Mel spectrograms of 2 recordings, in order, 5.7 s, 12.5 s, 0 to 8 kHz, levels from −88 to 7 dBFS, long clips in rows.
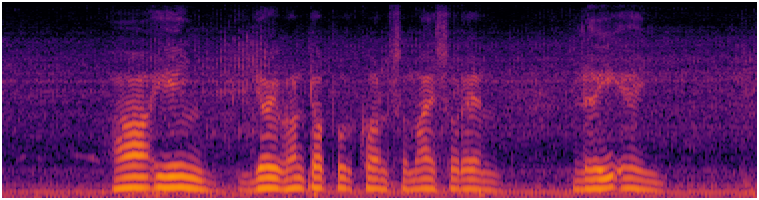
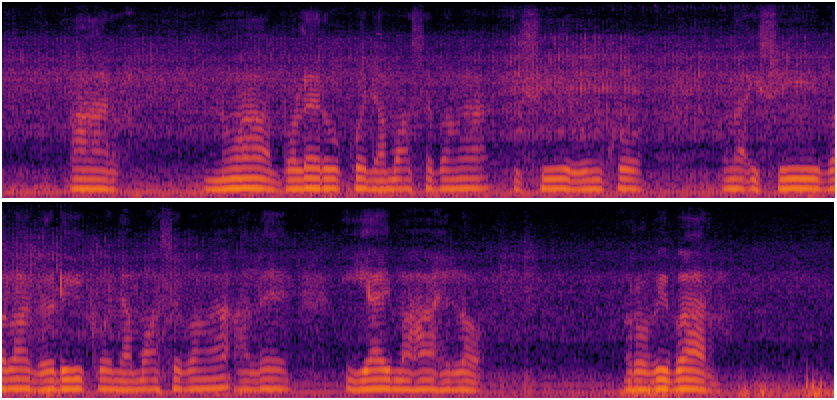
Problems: constant background noise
